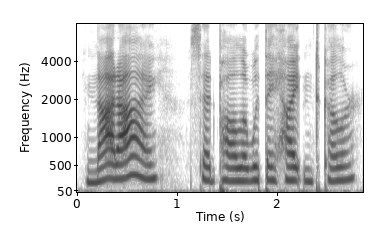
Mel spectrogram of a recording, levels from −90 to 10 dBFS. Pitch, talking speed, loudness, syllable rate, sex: 240 Hz, 170 wpm, -18 LUFS, 5.0 syllables/s, female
